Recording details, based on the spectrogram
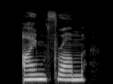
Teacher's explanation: The I'm is quick and light, almost swallowed. The stress is on the place name.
